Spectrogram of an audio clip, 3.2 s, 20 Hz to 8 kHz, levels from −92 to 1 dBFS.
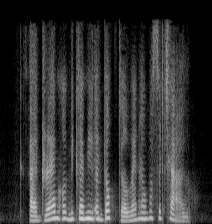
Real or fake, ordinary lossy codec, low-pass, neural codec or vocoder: fake; MP3, 64 kbps; 7.2 kHz; codec, 16 kHz, 1 kbps, FreqCodec, smaller model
